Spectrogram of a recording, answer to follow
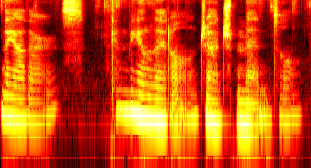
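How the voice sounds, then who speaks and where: Woman acting a soft, breathy, unhurried witch. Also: deep voice, exaggerated voice. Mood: confiding, wry. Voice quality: soft, breathy, often slipping into whispers. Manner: unhurried, gently teasing, with soft chuckles. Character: wry, affectionate young witch soothing her werewolf familiar. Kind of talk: ASMR audio roleplay, intimate close-up delivery.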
